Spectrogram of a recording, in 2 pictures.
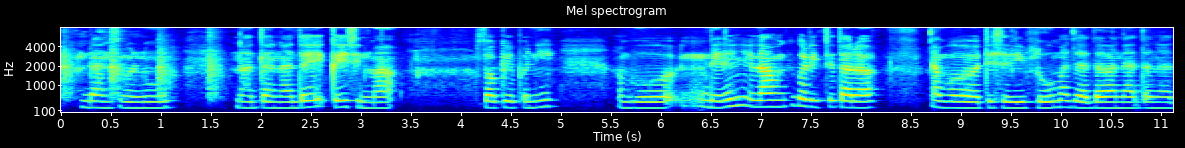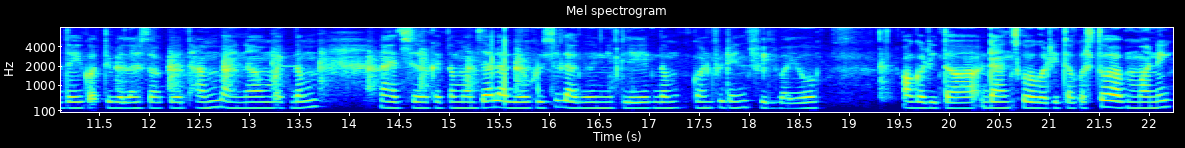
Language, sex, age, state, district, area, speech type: Nepali, female, 18-30, West Bengal, Darjeeling, rural, spontaneous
